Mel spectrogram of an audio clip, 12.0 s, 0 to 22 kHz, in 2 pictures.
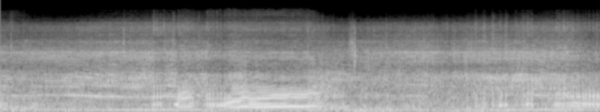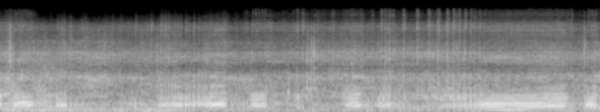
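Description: KTM 150 XC-W two-stroke single-cylinder enduro engine being ridden, its revs rising and falling: long climbs in revs early on and about two seconds in, then a run of short throttle bursts in the second half.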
